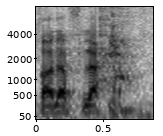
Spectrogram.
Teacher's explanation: يبقى قد افلح بنقل حركة الهمزة وهي الفتحة الى دال قد، وتسقط الهمزة فيبقى اللفظ بدال مفتوحة بعدها فاء، قد افلح. وهذا النقل قراءة نافع من طريق ورش في حال الوصل والوقف، وقراءة حمزة في حال الوقف بس.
